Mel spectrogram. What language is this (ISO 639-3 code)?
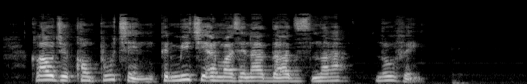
por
